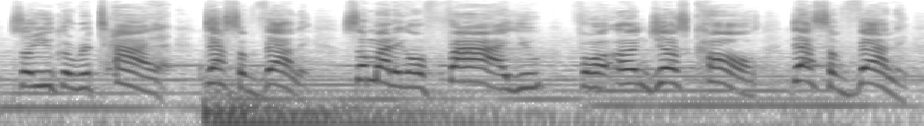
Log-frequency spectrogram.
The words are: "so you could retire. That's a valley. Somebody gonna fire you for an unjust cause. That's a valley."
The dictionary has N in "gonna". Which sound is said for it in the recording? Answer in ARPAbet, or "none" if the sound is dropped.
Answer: none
